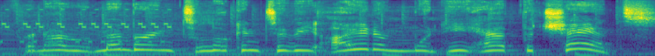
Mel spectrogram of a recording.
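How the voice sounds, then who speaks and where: Over clear background music, a man does a put-on character voice at an extremely high pitch, speaking at a fairly quick pace. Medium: game stream. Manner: calm, cryptic.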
